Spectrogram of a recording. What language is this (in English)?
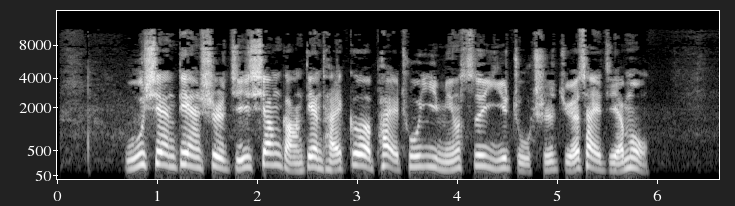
Chinese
